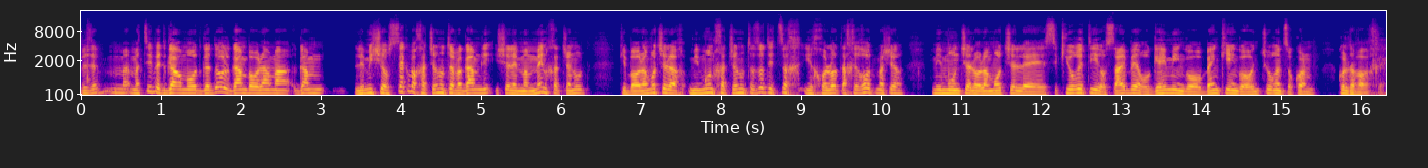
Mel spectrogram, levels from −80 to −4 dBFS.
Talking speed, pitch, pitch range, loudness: 160 wpm, 155 Hz, 145-165 Hz, -19 LUFS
